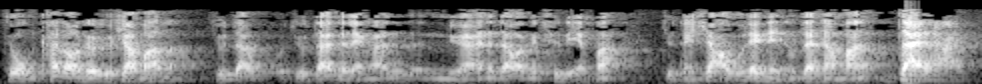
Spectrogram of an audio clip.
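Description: Fast-talking deep-voiced man telling a story. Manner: animated, re-enacts dialogue with emphatic outbursts. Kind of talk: casual storytelling. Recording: roomy, dull lo-fi recording with faint hiss.

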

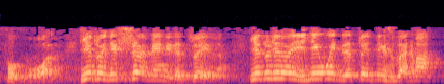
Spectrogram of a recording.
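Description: A man's voice: very high-pitched, fast, vocal fry. A man preaching a sermon as pastor, telling stories and asking the congregation rhetorical questions. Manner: animated, rhetorical questions, storytelling. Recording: echoey, slightly dull recording with faint noise.

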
